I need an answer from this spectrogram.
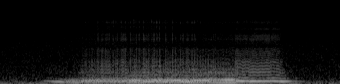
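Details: An English bulldog snores in one sustained low, rattling breath of about two and a half seconds, building gently and ending suddenly, with a buzzy flutter throughout and no other sounds.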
